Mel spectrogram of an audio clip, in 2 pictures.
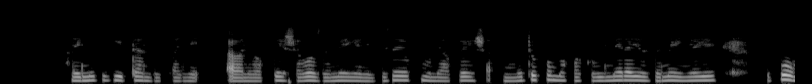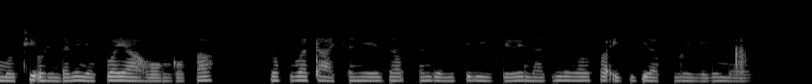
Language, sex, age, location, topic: Kinyarwanda, female, 18-24, Kigali, health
